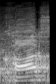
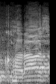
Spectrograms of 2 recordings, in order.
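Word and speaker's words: Kharasch: या एने कहवाय खार्स इफेक्ट. शू कहवाय? खार्स effect. English में वाँचो तो खरास इफेक्ट है वंचाशे, बाकी एनु प्रोनाउंसिएशन है खार्स.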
